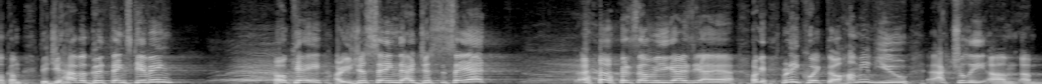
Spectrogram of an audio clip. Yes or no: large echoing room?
yes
